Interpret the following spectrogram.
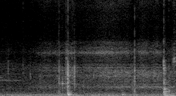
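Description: A steady background hiss with one sharp click a little under a second in and a fainter tick later.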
